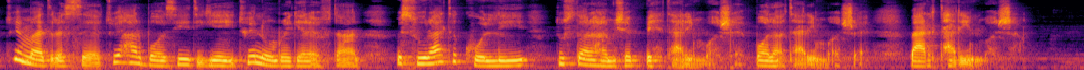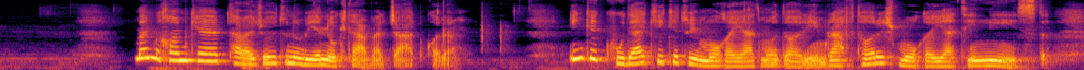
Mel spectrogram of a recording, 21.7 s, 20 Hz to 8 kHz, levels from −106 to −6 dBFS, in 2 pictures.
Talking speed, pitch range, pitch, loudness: 120 wpm, 150-240 Hz, 170 Hz, -22 LUFS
